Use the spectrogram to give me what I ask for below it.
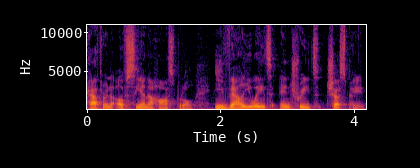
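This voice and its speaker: A man's lively intonation at a moderate pace against a quiet background. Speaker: program host. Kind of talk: presenter script to camera. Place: studio. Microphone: lapel.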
